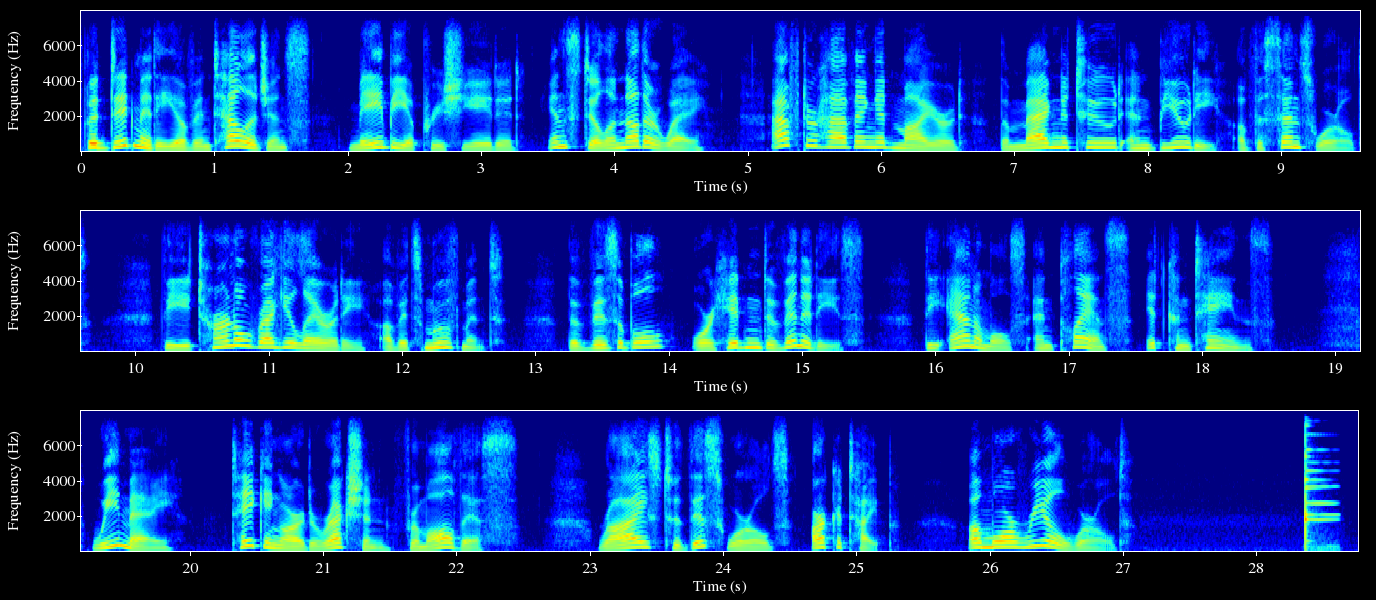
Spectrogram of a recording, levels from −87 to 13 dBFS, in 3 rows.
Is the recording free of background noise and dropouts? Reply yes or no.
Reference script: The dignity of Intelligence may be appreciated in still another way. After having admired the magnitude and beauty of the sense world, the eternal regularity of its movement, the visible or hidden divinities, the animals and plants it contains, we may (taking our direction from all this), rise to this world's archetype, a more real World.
no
